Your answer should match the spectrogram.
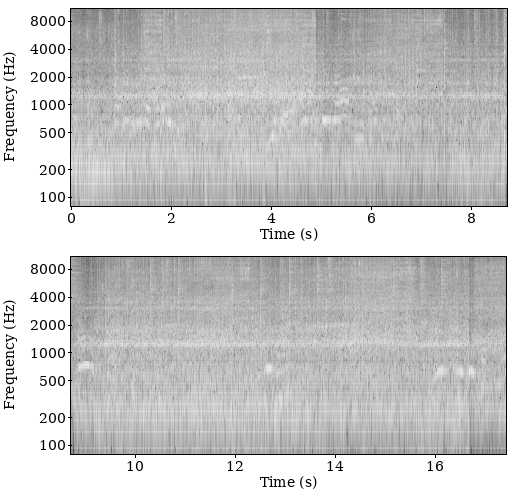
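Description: Belt-driven bench drill press running with a steady motor whine while its bit drills holes through the rim of an aluminium pan.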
